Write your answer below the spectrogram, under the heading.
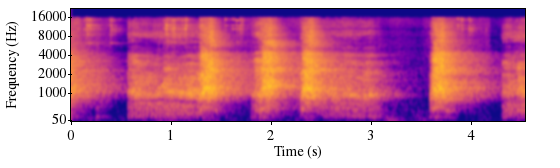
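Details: Norwich Terrier facing C-3PO from Star Wars: a run of loud, harsh barks and yelps in quick bursts with short gaps between them.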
